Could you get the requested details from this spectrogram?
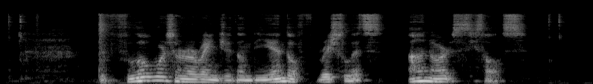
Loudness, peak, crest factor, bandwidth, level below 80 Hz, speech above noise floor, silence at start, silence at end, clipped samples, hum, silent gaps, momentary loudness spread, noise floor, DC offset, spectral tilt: -25 LUFS; -8 dBFS; 18 dB; 11.5 kHz; -58 dBFS; 31 dB; 0.2 s; 0.7 s; under 0.1%; none; none; 15 LU; -55 dBFS; under 0.1%; -5.5 dB/octave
